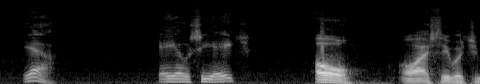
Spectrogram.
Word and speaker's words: Koch: Koch, Cook. Yeah. And they pronounce it Cook.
